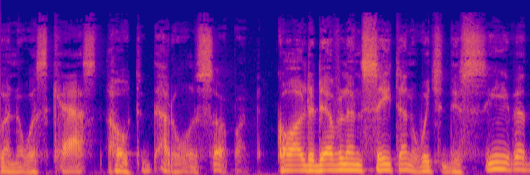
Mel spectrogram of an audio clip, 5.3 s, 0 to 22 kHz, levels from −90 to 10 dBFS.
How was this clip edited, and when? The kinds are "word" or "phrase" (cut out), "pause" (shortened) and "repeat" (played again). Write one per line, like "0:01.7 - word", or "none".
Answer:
0:02.7 - pause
